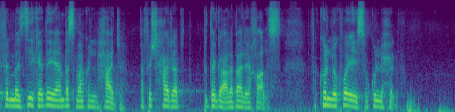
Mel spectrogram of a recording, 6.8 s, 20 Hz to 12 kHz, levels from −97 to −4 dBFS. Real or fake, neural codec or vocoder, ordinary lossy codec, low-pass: real; none; Opus, 16 kbps; 9.9 kHz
